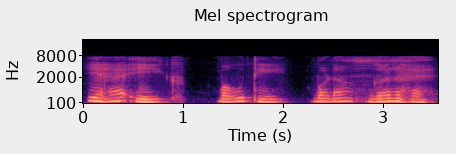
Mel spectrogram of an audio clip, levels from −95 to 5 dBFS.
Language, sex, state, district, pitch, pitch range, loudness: Hindi, female, Uttar Pradesh, Saharanpur, 185 Hz, 170-195 Hz, -15 LUFS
